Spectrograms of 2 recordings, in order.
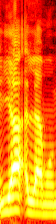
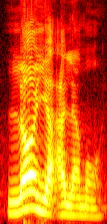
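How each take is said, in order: First: Said in the usual way. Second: «لا یعلم» with لا leaned on, said slowly; stress on لا. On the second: Shown as a demonstration. Teacher showing the negative to students, slowly stressing لا. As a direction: drag out لا before یعلم.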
